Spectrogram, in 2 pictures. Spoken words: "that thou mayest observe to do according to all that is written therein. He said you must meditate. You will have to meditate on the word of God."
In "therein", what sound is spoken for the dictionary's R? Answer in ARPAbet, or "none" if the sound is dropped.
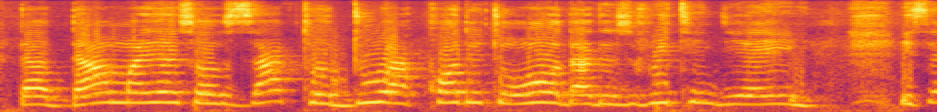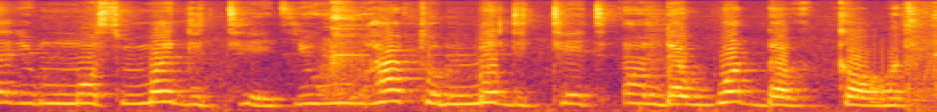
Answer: none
